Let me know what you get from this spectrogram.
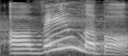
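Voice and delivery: slow "Available" with a buzzing V; voiced V. Shown as a demonstration. Teacher modelling the V sound, slow and voiced. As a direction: say "Available" drawing out the VAIL. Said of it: "성대를 써주셔야 돼요".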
